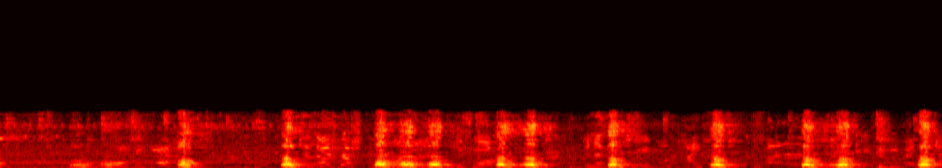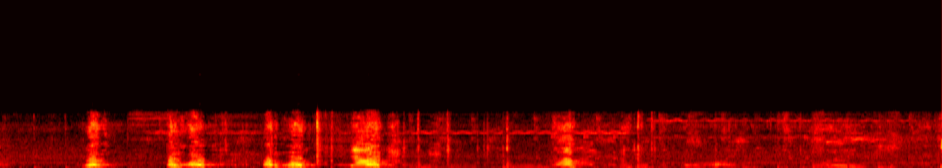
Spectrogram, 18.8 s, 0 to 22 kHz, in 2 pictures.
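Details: Giant Schnauzer, a trained dog entered in the AVD Bronze class in 2020, gives sharp barks about once a second in uneven runs, with a handler's brief spoken praise and commands.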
